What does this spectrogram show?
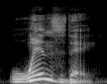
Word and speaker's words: Wednesday: Like take the word Wednesday. Wednesday. Can you spell Wednesday? Put you on the spot. WED. NES. NES. DAY. Why is it spelled that way?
